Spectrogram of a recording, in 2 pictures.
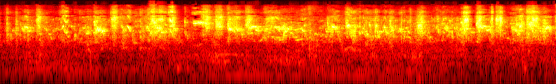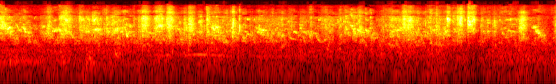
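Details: Steady, unbroken budgerigar chatter: many overlapping shrill chirps and scratchy squawks forming a constant high, buzzy wash.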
